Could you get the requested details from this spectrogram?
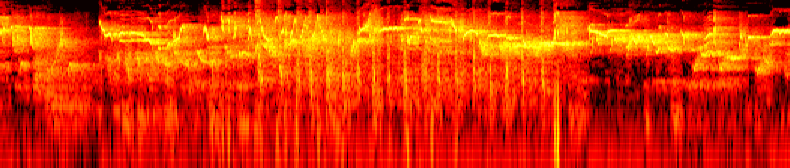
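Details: Oriental magpie-robin, 'căn lửa' style, starting after a short gap with a fast run of clicking, stuttered notes, then longer bright whistles and wavering slides.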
